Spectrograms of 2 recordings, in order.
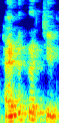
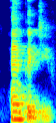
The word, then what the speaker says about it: handkerchief: इसी तरह एक और शब्द है HANDKERCHIEF, मतलब आप जानते होंगे रुमाल। इसको हम हैंडकरचीफ नहीं कहेंगे, हैंडकरचीफ कहेंगे।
